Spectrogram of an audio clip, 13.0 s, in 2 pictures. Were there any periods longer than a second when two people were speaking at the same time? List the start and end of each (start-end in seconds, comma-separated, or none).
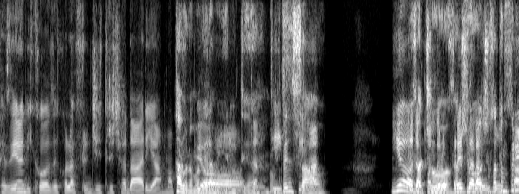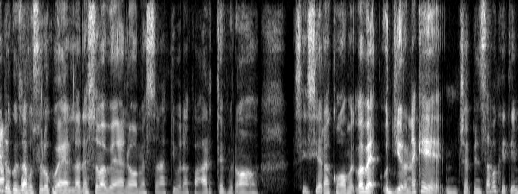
2.2-4.0, 5.1-6.9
